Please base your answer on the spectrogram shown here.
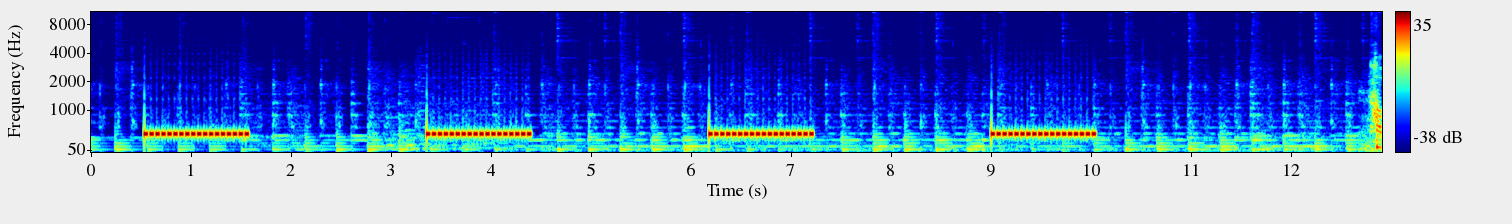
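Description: A phone places a call to a friend, sounding as four long, steady ringback or dial tones with even gaps between them over faint low background music, no talking.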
